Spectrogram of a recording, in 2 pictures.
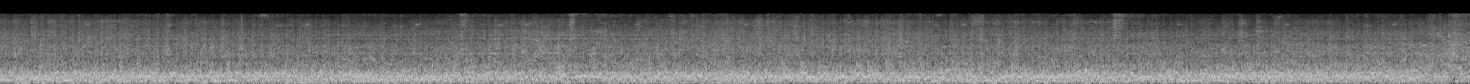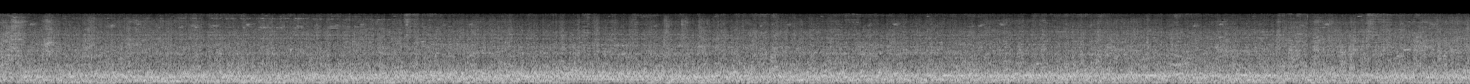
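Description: CSX covered hopper cars of a freight train rolling past close by: a steady, loud rolling noise of steel wheels on the rails.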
